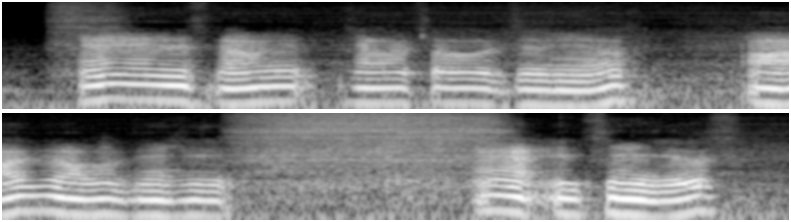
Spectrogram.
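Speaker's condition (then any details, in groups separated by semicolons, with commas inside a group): Muscular dystrophy; homebound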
